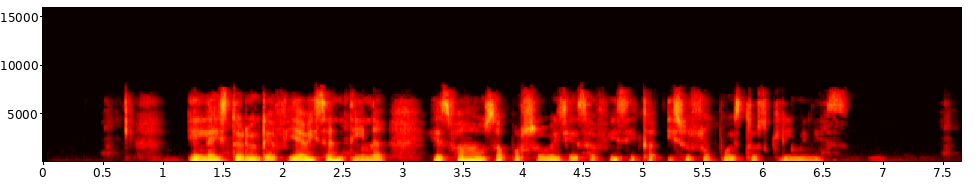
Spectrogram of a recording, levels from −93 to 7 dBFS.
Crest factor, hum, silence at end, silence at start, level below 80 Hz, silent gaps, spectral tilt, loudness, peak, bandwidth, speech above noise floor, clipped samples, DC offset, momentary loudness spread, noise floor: 18 dB; none; 0.95 s; 0.7 s; -68 dBFS; none; -4.5 dB/octave; -30 LUFS; -14 dBFS; 8.2 kHz; 43 dB; under 0.1%; under 0.1%; 16 LU; -74 dBFS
